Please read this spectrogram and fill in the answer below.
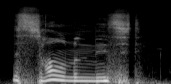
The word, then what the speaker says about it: psalmist: The psalmist. – Yeah. That's how you say it.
